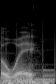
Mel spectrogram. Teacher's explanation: consisting of an unstressed syllable followed by a stressed syllable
